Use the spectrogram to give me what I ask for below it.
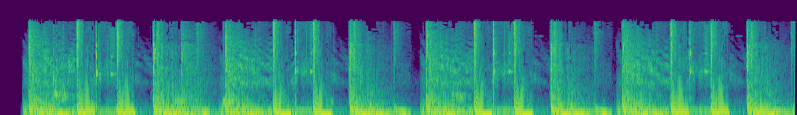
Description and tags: Various bleeps and bloops recorded and processed in Cubase forming a rythm pattern.Enjoy !!!
beat, drum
